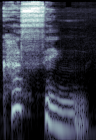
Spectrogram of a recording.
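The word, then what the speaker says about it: 河川: And niji jukugo here, we pronounce kasen.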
